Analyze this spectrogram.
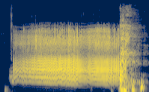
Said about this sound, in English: No, you had the fart. We had the fart noise, so that'll work.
